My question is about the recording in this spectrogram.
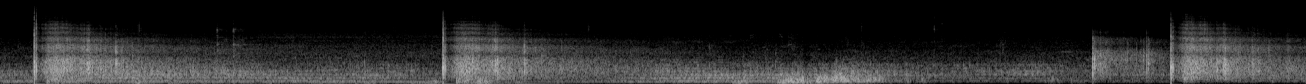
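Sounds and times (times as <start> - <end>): helicopter drone overhead: 0.0 - 13.0
sharp echoing bang: 0.3 - 2.7, 4.4 - 5.8, 10.9 - 13.0.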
